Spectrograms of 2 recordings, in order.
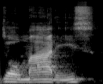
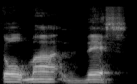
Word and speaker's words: dolmades: It's like this, not dolmades. It's dolmades.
